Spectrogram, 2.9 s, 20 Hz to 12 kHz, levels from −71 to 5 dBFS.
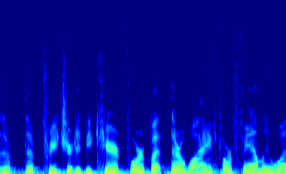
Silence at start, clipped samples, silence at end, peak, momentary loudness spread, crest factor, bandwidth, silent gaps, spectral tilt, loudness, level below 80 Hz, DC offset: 0 s; under 0.1%; 0 s; -20 dBFS; 3 LU; 14 dB; 11 kHz; none; -7.5 dB/octave; -34 LUFS; -78 dBFS; under 0.1%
